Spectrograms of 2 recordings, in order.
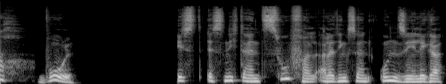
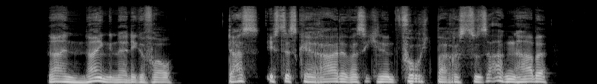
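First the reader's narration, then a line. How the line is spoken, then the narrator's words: Hollow, muffled reply. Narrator (German): erwiderte Villefort mit dumpfer Stimme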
